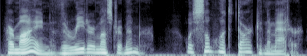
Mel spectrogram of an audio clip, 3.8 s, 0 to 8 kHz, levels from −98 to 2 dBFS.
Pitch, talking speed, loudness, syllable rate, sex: 125 Hz, 190 wpm, -17 LUFS, 5.6 syllables/s, male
